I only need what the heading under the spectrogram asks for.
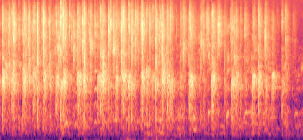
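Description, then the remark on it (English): An audience at a live stage show applauds steadily for several seconds, a dense wash of many hands clapping at an even loudness with a few scattered whoops mixed in. “They only appear when you applaud.”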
